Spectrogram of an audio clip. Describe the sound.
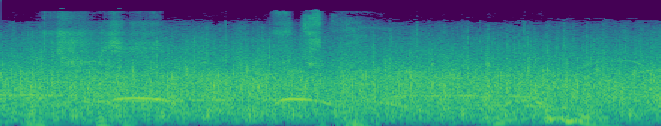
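A studio audience applauds in a dense, steady wash of clapping that holds at full strength throughout.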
